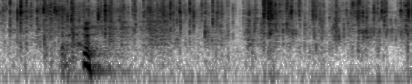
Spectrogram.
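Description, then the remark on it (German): Continuous crinkling and rustling of a plastic bag, found inside an opened package, being opened and handled, with irregular bursts of crackle and a brief vocal sound near the start. “Da ist eine Tüte drin.”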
